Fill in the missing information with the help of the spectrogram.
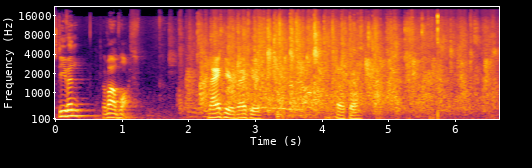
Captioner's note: applause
